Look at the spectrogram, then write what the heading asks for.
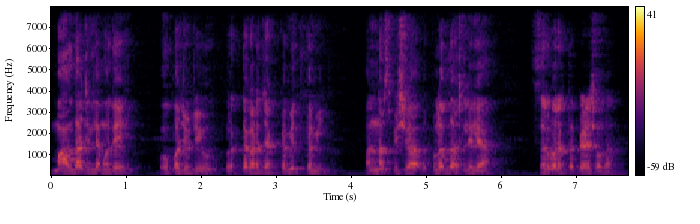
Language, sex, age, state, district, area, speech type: Marathi, male, 45-60, Maharashtra, Raigad, rural, read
